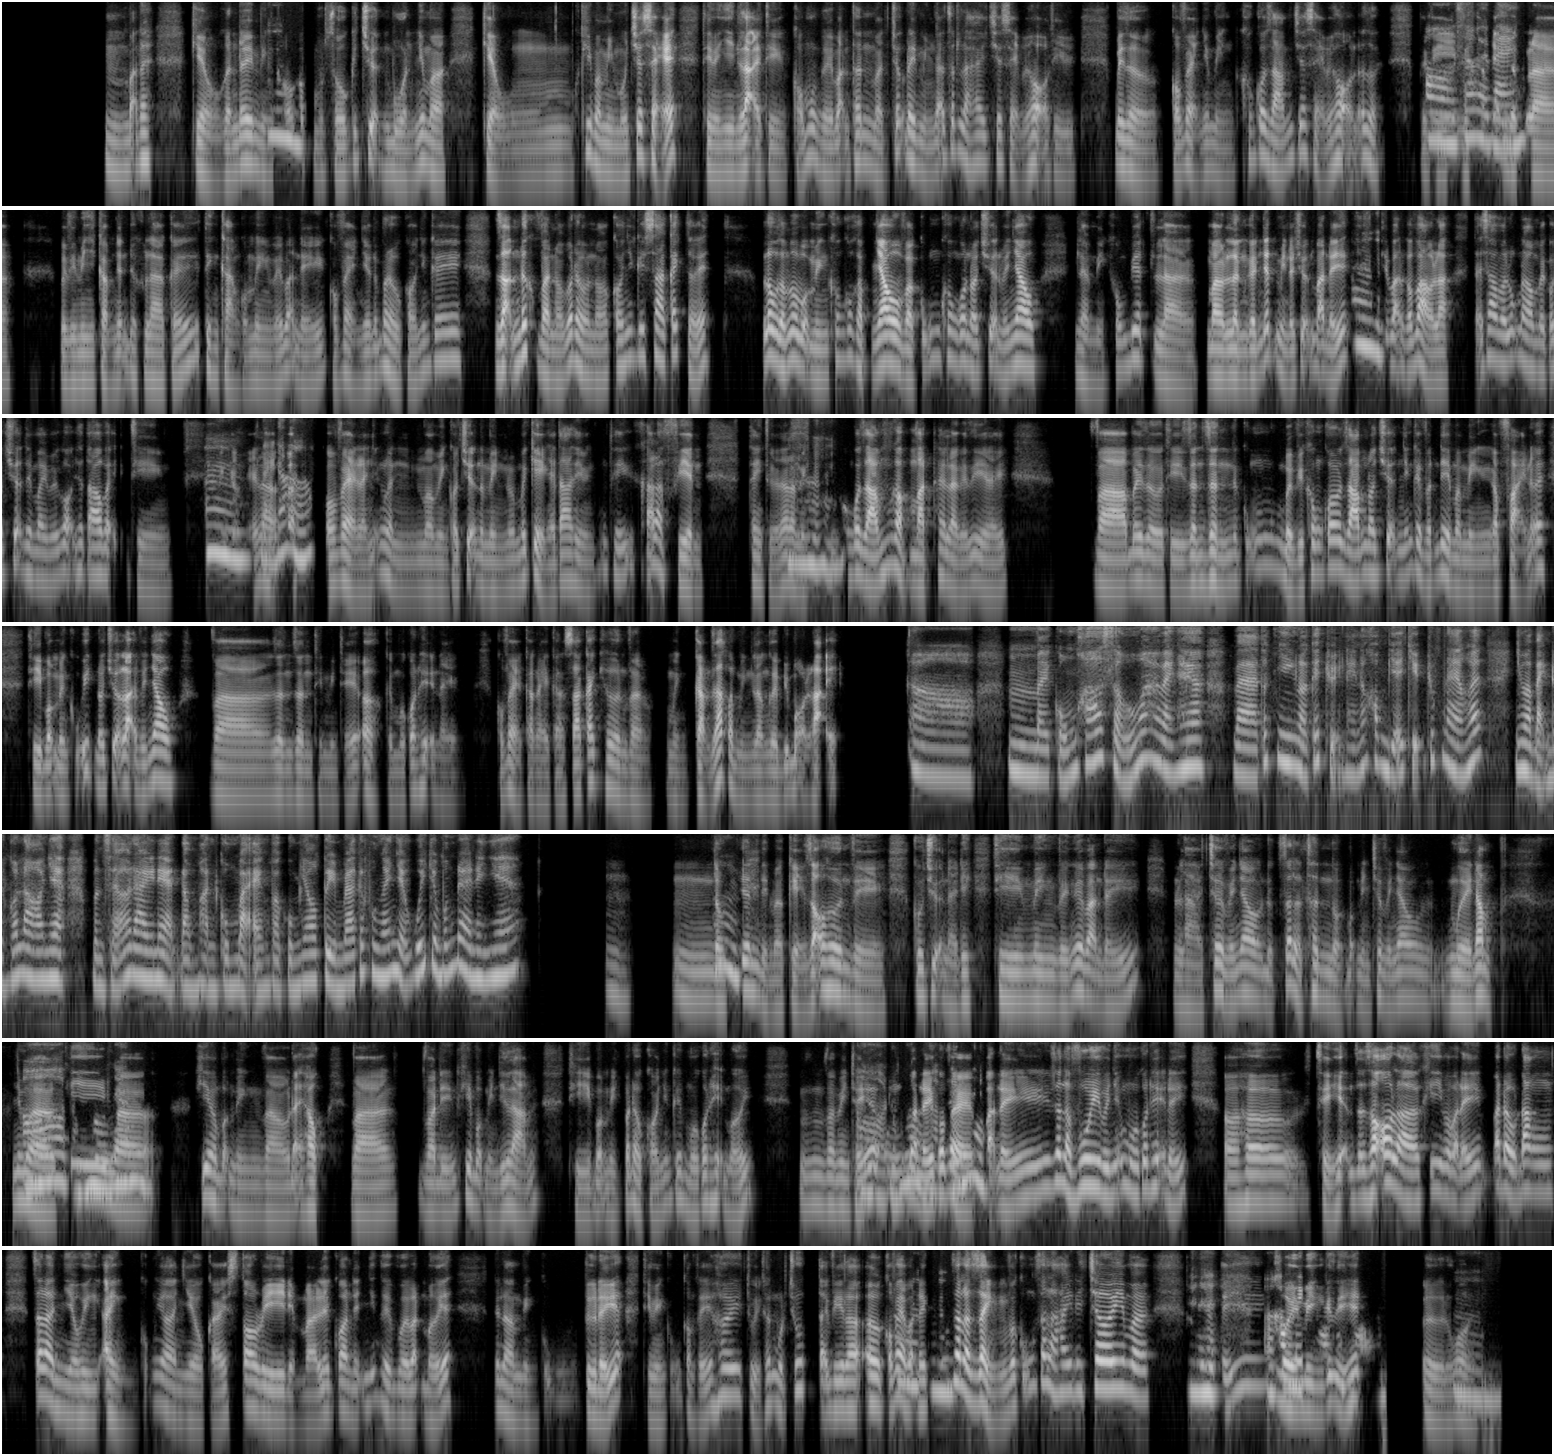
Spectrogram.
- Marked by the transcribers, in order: tapping; chuckle; in English: "story"; laughing while speaking: "À"
- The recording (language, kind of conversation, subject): Vietnamese, advice, Vì sao tôi cảm thấy bị bỏ rơi khi bạn thân dần xa lánh?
